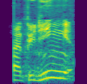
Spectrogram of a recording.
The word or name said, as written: Bodink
